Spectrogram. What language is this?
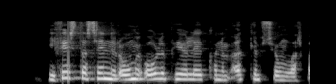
Icelandic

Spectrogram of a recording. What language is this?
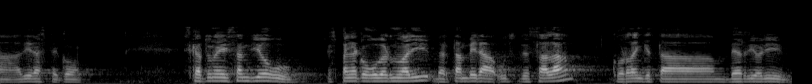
Basque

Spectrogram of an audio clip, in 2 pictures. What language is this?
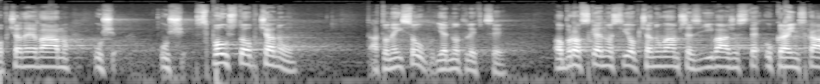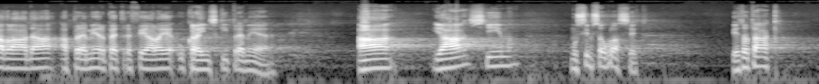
Czech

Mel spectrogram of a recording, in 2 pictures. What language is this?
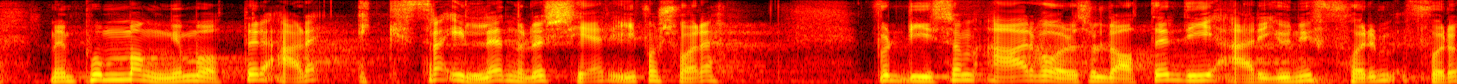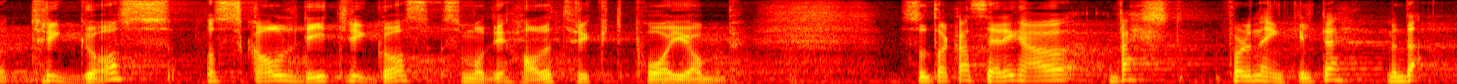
Norwegian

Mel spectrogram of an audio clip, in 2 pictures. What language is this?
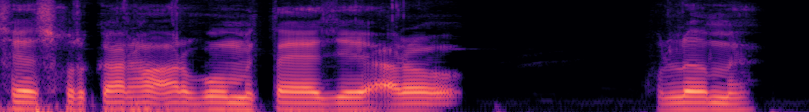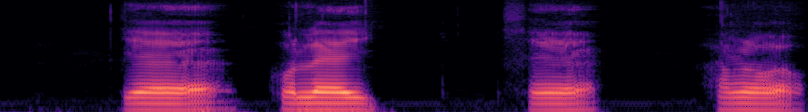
Santali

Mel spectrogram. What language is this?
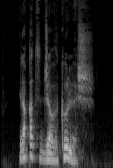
Kabyle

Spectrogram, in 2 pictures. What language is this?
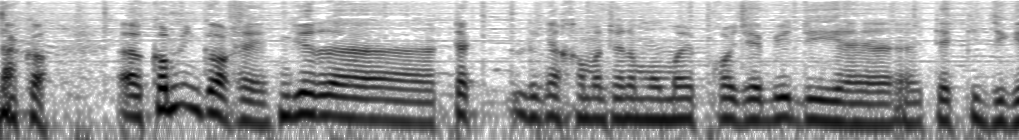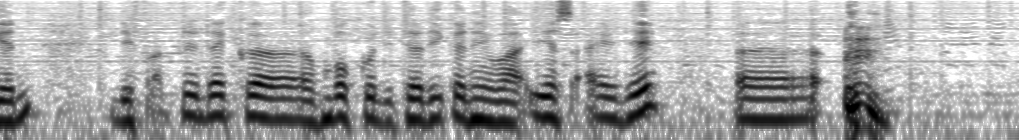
Wolof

